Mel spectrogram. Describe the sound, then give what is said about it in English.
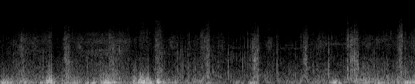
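Strong, cold wind buffets the microphone with a steady low roar, while footsteps thud along at a regular walking pace underneath. “And now that it's cold and windy, they've got their flippers stuck down by their side.”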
